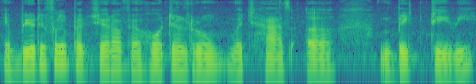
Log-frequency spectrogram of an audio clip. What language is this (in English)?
English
